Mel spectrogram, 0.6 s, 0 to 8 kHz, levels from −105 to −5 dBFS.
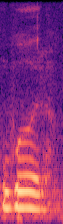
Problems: constant background noise, continuous background conversations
